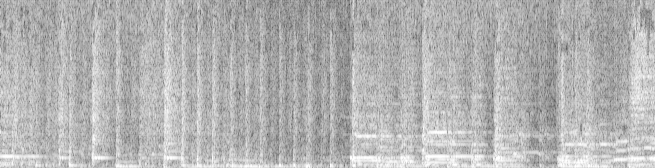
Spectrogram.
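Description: Congolese ndombolo dance-band music: a drum kit plays a busy run of strokes over a moving bass line. Pitched melodic instruments come back in about three and a half seconds in.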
